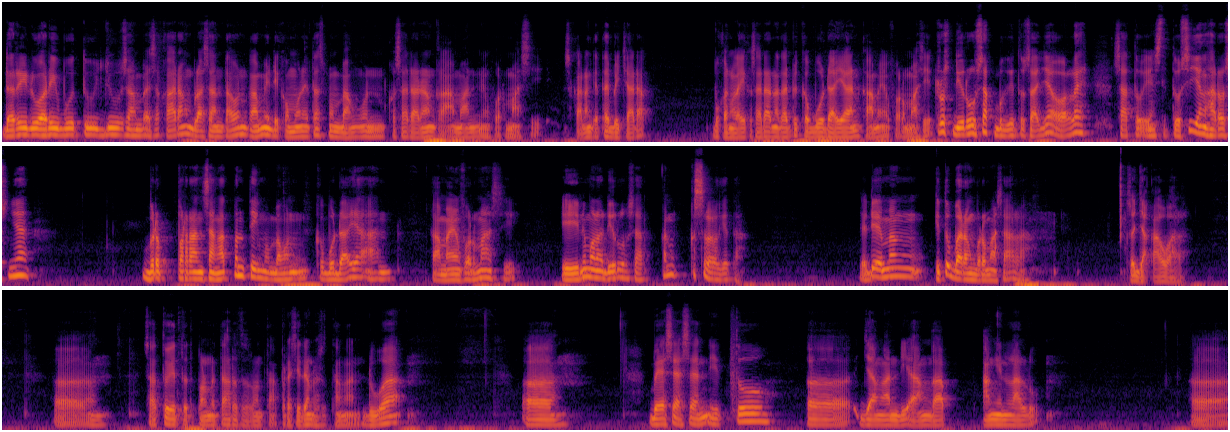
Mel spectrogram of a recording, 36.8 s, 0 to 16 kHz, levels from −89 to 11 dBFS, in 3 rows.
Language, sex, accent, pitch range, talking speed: Indonesian, male, native, 95-130 Hz, 110 wpm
